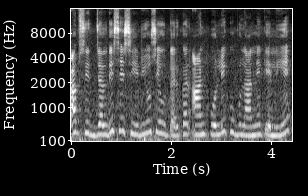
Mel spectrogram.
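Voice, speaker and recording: A woman teacher slowly retelling a story in simple Hindi. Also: high-pitched, background noise. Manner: slow, careful storytelling.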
